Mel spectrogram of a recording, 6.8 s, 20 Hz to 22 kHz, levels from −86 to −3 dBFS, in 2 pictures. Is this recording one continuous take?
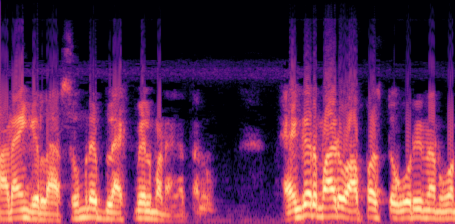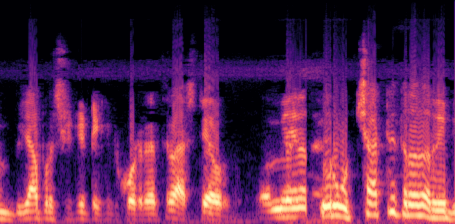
no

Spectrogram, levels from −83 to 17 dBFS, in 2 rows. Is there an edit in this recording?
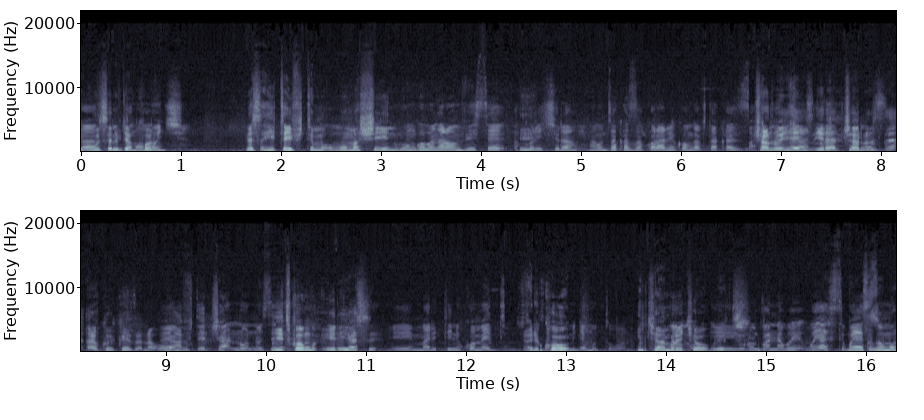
yes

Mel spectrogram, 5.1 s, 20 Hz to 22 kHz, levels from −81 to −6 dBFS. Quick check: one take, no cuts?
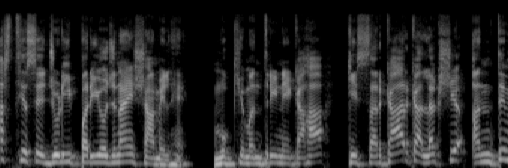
yes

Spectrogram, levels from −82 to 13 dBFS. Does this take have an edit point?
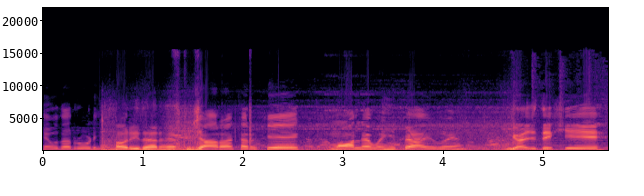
yes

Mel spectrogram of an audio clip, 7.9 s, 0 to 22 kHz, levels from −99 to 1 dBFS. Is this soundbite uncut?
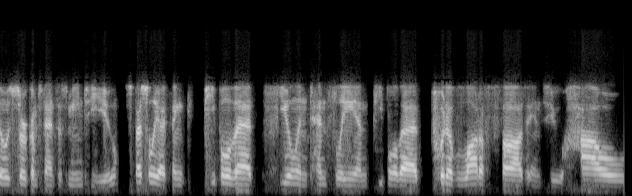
no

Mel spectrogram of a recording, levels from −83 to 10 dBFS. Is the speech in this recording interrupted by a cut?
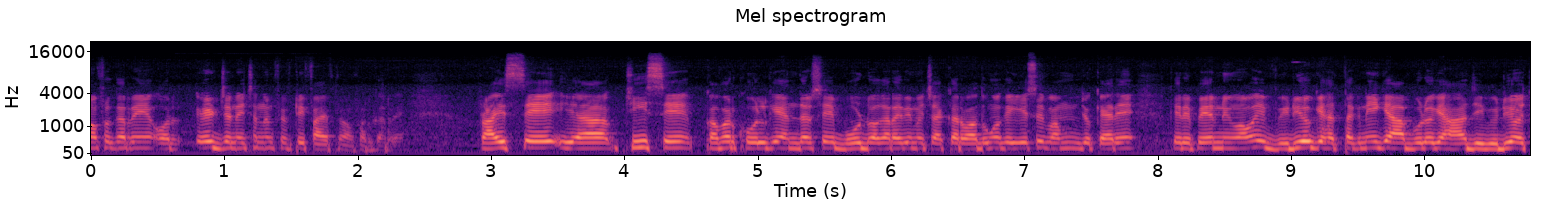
no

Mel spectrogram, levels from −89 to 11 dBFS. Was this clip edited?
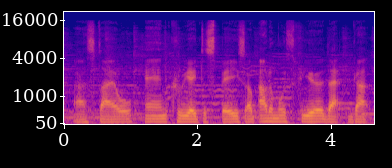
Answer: yes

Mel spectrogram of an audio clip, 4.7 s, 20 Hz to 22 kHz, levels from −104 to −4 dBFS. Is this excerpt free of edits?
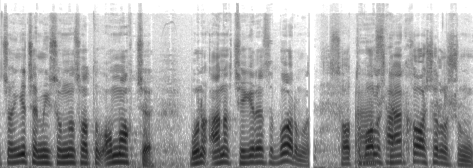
no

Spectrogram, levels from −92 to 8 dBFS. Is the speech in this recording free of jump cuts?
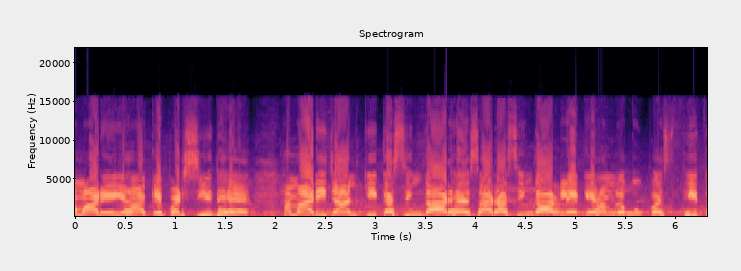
no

